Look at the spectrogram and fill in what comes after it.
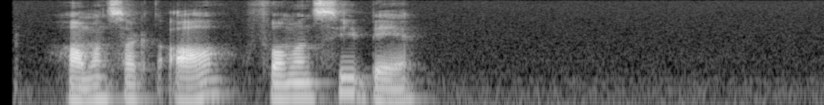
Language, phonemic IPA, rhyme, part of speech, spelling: Norwegian Bokmål, /hɑːr man sakt ɑː foːr man siː beː/, -eː, proverb, har man sagt a, får man si b
- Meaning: if you have started something, you should finish it and take the consequence of it (literally: if you have said a, you should say b)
